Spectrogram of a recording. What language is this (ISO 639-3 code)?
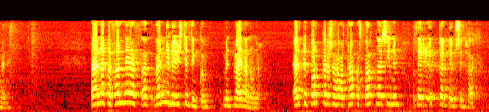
isl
